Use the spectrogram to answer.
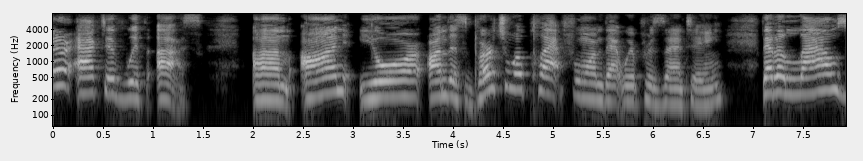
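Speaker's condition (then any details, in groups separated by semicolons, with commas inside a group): No condition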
